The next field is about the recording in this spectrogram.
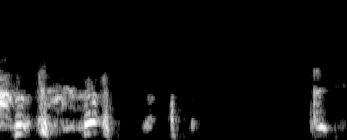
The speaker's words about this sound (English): It's that blasted cough, what does it?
